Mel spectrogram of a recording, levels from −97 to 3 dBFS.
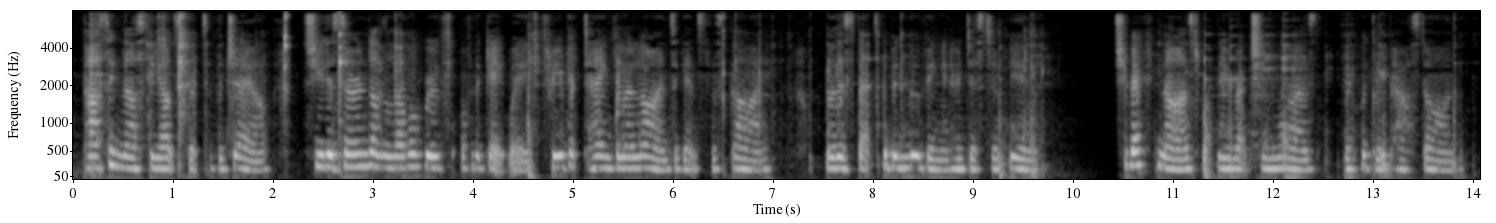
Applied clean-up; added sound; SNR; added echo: neural mask model RNNoise.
